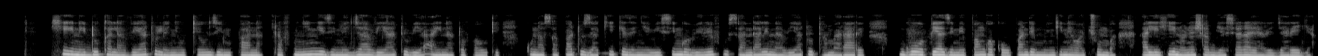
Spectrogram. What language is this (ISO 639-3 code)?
swa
